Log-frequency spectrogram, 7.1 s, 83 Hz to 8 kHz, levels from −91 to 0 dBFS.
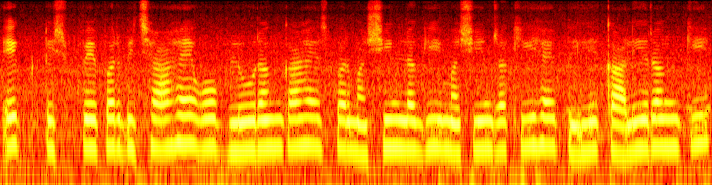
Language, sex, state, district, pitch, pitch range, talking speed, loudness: Hindi, female, Maharashtra, Mumbai Suburban, 205 Hz, 195-210 Hz, 175 wpm, -17 LUFS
